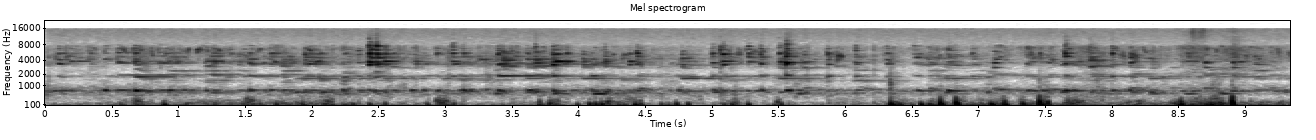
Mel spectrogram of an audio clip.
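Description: Cowbells clanking and ringing irregularly among a herd of cattle, with a run of low thumps about six seconds in.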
